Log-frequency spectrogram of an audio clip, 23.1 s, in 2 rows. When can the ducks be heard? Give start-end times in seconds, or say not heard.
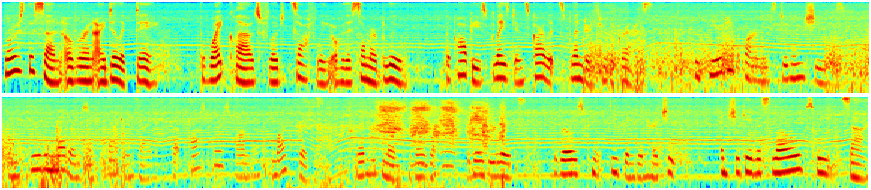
15.3-18.3.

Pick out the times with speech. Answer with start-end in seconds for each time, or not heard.
0.0-23.0.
